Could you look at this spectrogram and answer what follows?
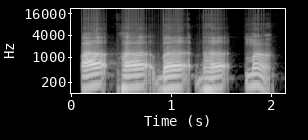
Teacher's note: बोलते समय दोनों ओष्ठ आपस में टच हो रहे हैं, इस कारण इनका उच्चारण स्थान हो गया ओष्ठ।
